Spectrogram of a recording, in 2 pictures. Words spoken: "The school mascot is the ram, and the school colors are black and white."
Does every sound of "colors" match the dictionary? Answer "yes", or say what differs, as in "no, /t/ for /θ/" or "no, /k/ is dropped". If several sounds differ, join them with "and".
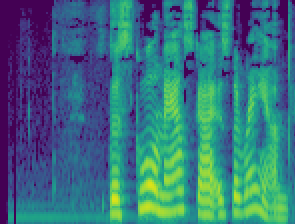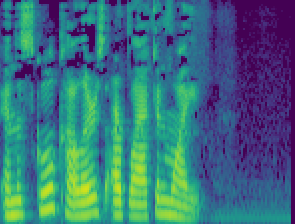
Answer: yes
